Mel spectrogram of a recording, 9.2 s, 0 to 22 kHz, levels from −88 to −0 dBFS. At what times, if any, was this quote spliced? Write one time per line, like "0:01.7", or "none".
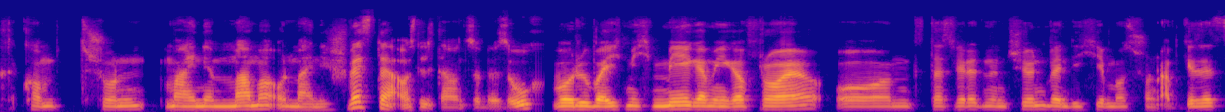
none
